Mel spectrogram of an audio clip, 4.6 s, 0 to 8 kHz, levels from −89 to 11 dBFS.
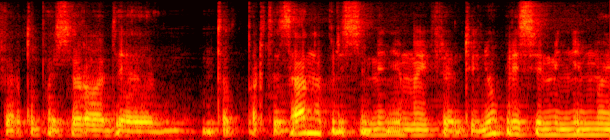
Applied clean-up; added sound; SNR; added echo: neural separator model SepFormer DNS4.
